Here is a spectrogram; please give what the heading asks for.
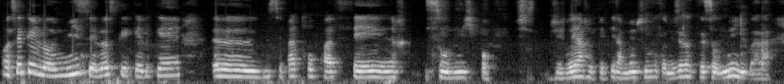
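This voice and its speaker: A woman speaks to her viewers in a relaxed, chatty vlog. Her voice is low and breathy. She laughs often and acts out the sayings she explains. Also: moderate pace. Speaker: YouTuber explaining local slang.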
